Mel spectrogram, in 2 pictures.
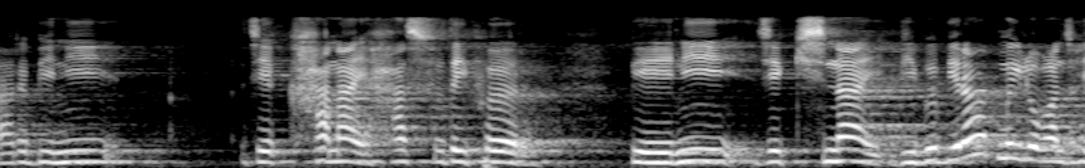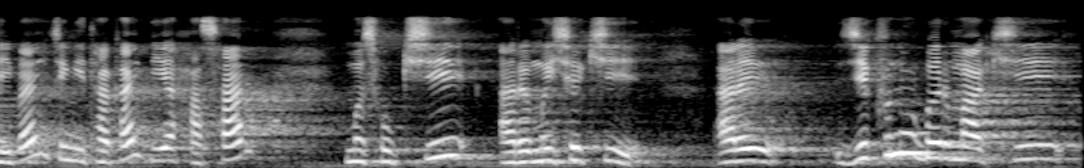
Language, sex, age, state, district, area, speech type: Bodo, female, 45-60, Assam, Chirang, rural, spontaneous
